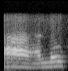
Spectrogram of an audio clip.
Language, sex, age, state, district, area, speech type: Sindhi, female, 60+, Gujarat, Surat, urban, conversation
